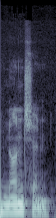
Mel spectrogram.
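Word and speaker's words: Mnuchin: I think I think the m is silent so it's Steve nunin uh he was a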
